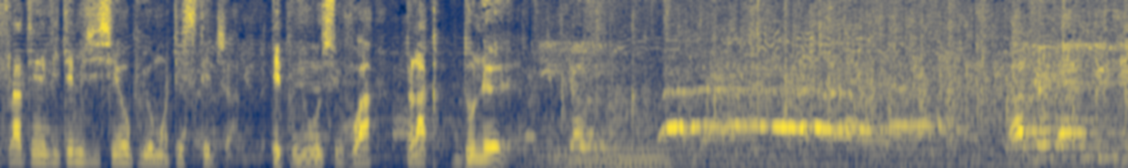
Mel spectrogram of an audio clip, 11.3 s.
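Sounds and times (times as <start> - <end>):
speech: 0.0 - 6.7
audience applause: 5.4 - 11.2.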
